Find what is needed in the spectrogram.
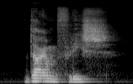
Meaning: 1. omentum, caul 2. mesentery
- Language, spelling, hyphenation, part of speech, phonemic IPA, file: Dutch, darmvlies, darm‧vlies, noun, /ˈdɑrm.vlis/, Nl-darmvlies.ogg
